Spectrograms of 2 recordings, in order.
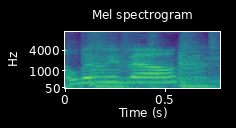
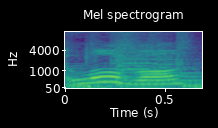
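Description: First: It is pronounced a common non-local way. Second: It is pronounced the local Kentucky way. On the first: This is an acceptable outsider's version. "you might call it" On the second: This is how locals say the name. "as Kentuckians pronounce it"

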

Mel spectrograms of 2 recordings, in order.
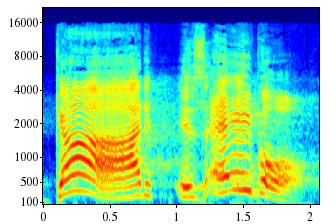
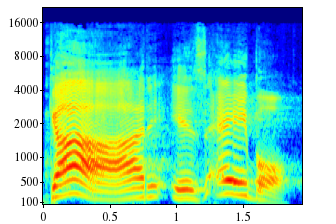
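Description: First: It is said with strong, believing conviction. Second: It is said in a plain, casual way.

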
